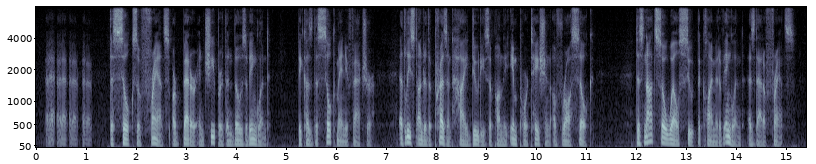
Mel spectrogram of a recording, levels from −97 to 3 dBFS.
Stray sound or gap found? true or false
true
